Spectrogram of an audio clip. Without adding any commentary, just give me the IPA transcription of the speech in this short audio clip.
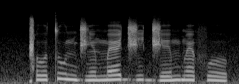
ǁʊtu nd͡ʒẽmɛd͡ʒi d͡ʒembɛ̃ fʊ

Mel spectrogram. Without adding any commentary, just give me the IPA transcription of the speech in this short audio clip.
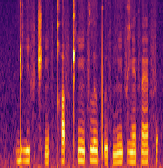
ɖʱi˧˩ft͡ʃʼĩ˩fqʰə˧˩f ʈʰĩː˧flɯ˧ pʼɯ˩fmĩː˧fɣẽ˧f ɛ̃˧f

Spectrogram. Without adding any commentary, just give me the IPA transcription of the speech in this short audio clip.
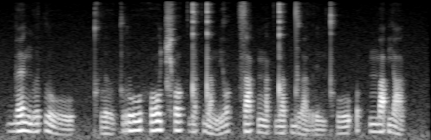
bɛː˥˩ŋɯː˦˥t̚luː˨˩ | kʰlɯː˩˦kruː˥˩ hoː˥˩t͡ɕʰɤː˥˩k̚ da˦˥k̚da˩˦n jɤː˥˩k̚sa˥˩k̚ ŋa˦˥k̚da˦˥t̚dɯ˨˩a̯ri˩˦n kʰu˦˥ʔ | ma˥˩ʔja˨˩k̚

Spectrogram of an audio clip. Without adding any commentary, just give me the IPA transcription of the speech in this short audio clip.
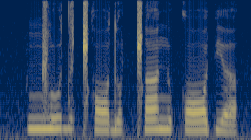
ŋ͡ǁudɐǁʰɔːdo ǁɐːnu kɔːpʲɐː

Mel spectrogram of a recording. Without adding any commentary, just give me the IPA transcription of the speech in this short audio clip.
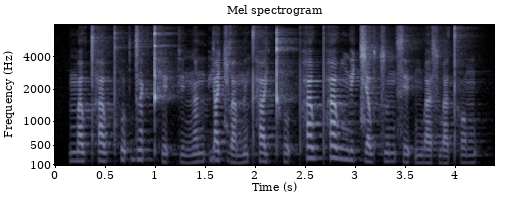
ma˧wt̪ʰa˧wkʰo˦ʔd͡zã˦k̚ t̪ʰe˨ʔke˨˩ŋã˧n pja˦t͡ɕwa˨˩mẽ˦t̪ʰa˧j kʰo˨ʔpʰa˦wpʰa˥˧wŋe˧ t͡ɕa˧wt͡su˧nse˨ʔ n̪wa˨˩swa˨˩t̪ʰɔ˧m

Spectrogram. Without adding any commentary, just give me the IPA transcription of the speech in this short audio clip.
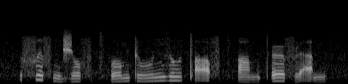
fɘ˥fnd͡ʒo˩ft͡sʼo˩˧m ʈu˩˧ nzu˥tʼɑ̰˧˩˧ft͡sʼɑ˩m tʼə˞˥fɭa̰˩m

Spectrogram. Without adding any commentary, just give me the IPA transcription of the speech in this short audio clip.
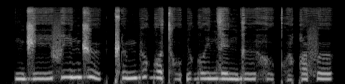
nd͡ʒiː fiːnd͡ʒʉ | ǁʉmbʉ ɡʷɐ tʰo̤ʔiɡʷiːnze ŋɡɨːho̤ kʷʰa̤qɵfɵ

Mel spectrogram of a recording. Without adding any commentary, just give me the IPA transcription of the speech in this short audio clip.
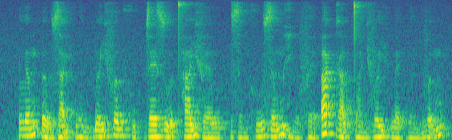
lə˨˦mʔə˧˩w za̰˧˨jhwə̤˨˩nɓə˨˦jfə˧w xu˨˩p̚zɛ˧ zṵ˧˨ə̯t̪ʰa˨˦j vɛ˧w | zə̤˨˩mxu˨˦ zə˨˦mɣi̤˨˩ə̯fɛ̤˨˩ʔa˦˥k̚ ɣa̰˧˨wt̪a̤˨˩j və˨˦jhwɛ˨˩t̚lə̤˨˩n və̰˧˥m

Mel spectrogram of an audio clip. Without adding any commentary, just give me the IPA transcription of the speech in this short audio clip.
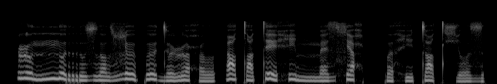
ɭʊ˦˨ nːʊ˦˨ru˨zlʊ˨lˠ ɮɵ˦˨pɵ˦˨dɵ˨ ɭʊ˦˨ħʊ˨ | ə˦˨tˤə˨ te˦˨hi˦˨mːɛ˨zɬe˦˨ħ pːə˨hi˨ tu˦˨tˤçʊ˨z

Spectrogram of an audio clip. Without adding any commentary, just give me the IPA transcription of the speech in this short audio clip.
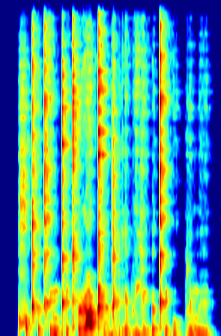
χʷekʰøkʰḛm kʼytʰøɭɑ ʈʰu ɡyrepijḛ ʔøkʰḛʔṵʔ plymy

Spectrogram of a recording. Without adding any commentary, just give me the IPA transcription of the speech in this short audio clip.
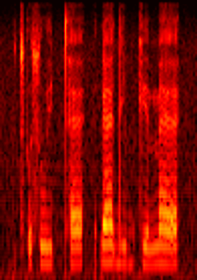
t͡sʼuswytt̪ʰæ | ɗædibkʲœ mæ

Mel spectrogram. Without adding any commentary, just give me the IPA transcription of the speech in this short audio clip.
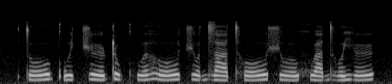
toː˩˥kʷʼɪ˩˥ t͡ʃø˨˩˦ ʈʊ˩˥kʷʰəː˩˥ɦoː˩˥t͡ʃʊ˨˩˦ d͡za˨˩˦ tʰoː˩˥ʃʊː˨˩˦ xʷa˨˩˦dʱʊ˩˥ jø˩˥

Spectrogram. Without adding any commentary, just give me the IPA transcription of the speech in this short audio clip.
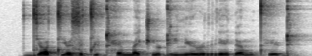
dʲɒ tʲʌ zətʲæɖhɛmæt͡ʃ ɳʊɖilʲəɹ rɪ ɗɜmt̪ʰɪɖ

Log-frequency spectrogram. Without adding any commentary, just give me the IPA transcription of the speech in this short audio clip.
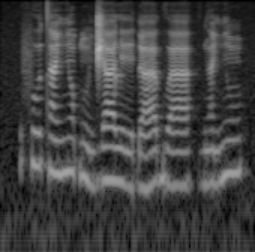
fo˦tã˧ ɲɔ̃˧ɓũ˨ d͡ʒaː˧leː˨ɗaː˨˦ɡʷaː˧ | ɡã˨ ɲũ˧

